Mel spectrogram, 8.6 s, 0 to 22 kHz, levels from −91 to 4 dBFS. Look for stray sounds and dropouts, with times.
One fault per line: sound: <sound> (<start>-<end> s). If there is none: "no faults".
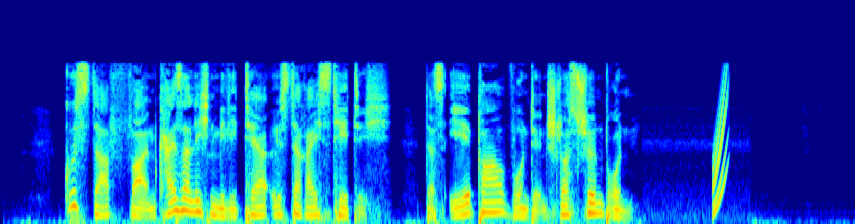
sound: chirp (7.1-7.3 s)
